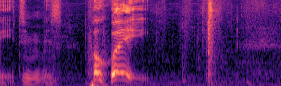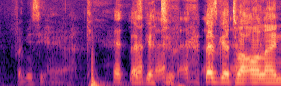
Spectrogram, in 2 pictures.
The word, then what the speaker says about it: Huawei: The pronunciation of Huawei, sometimes if you're not careful, you go and say Huawei and it becomes a problem.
